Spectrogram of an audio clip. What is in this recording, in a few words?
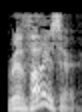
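"reviser", British English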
